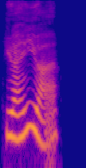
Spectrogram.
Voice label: "远远", Chinese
